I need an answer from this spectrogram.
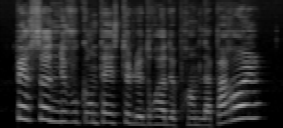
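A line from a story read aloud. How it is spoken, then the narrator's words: Curt interruption, hostess. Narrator (French): interrompit sèchement la maîtresse de la maison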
